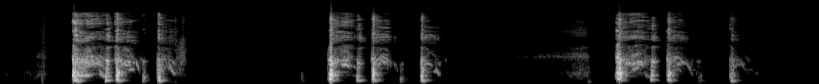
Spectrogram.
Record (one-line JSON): {"three_cough_length": "8.2 s", "three_cough_amplitude": 32768, "three_cough_signal_mean_std_ratio": 0.28, "survey_phase": "beta (2021-08-13 to 2022-03-07)", "age": "45-64", "gender": "Male", "wearing_mask": "No", "symptom_cough_any": true, "symptom_sore_throat": true, "symptom_fatigue": true, "symptom_onset": "3 days", "smoker_status": "Never smoked", "respiratory_condition_asthma": false, "respiratory_condition_other": false, "recruitment_source": "REACT", "submission_delay": "1 day", "covid_test_result": "Positive", "covid_test_method": "RT-qPCR", "covid_ct_value": 24.9, "covid_ct_gene": "E gene", "influenza_a_test_result": "Negative", "influenza_b_test_result": "Negative"}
